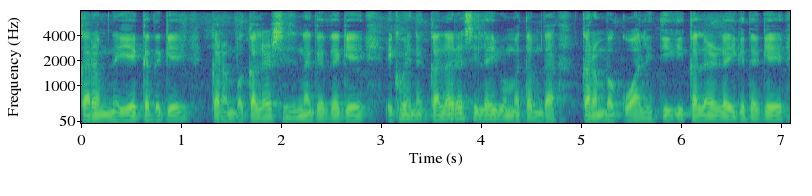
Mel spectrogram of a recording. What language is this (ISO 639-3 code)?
mni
